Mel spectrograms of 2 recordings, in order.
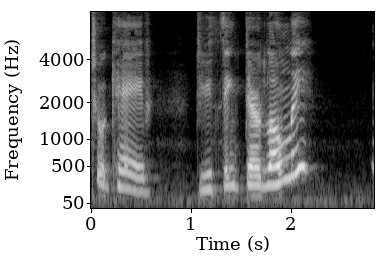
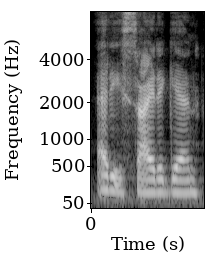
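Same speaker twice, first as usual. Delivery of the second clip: ordinary delivery, nothing marked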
